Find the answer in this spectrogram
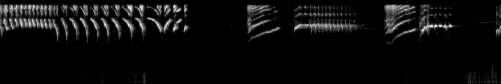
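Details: Domestic canary song used as tutor material so young canaries learn the ngeriwik sound: bright high-pitched runs of rapid downward-sweeping notes, buzzy sustained trills, and fast chattering phrases separated by short pauses.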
